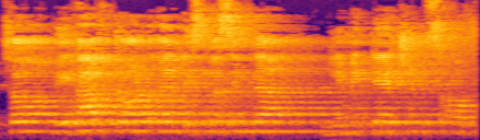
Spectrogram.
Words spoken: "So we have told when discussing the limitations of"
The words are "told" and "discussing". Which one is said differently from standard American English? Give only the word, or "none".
told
